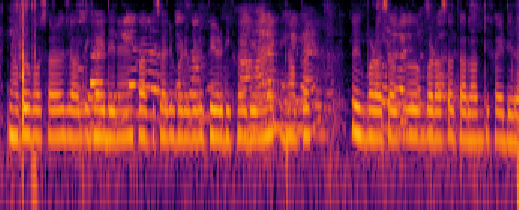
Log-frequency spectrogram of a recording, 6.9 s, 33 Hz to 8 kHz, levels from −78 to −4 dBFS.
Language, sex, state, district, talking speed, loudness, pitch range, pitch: Hindi, female, Bihar, Bhagalpur, 250 wpm, -25 LUFS, 220-230 Hz, 225 Hz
